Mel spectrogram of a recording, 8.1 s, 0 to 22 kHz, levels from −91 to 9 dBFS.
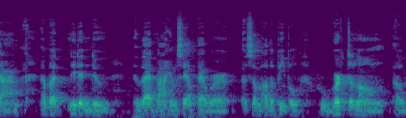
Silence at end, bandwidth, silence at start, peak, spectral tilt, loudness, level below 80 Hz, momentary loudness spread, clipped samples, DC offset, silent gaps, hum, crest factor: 0 s; 13.5 kHz; 0 s; -10 dBFS; -4 dB/octave; -33 LUFS; -68 dBFS; 16 LU; under 0.1%; under 0.1%; none; none; 24 dB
